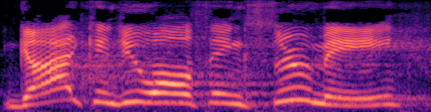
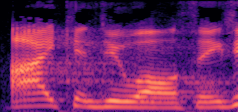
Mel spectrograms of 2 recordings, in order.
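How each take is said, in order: First: "God" stressed and lifted, slow. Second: "I" stressed in "I can do all things". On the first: Preacher giving the right reading, stress on "God". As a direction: put the weight on "God", slowly. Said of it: "So I would say it like this". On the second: Preacher showing the wrong reading, weight on "I". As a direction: lean on the word "I". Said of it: "we put the emphasis on I". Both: Shown as a demonstration.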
